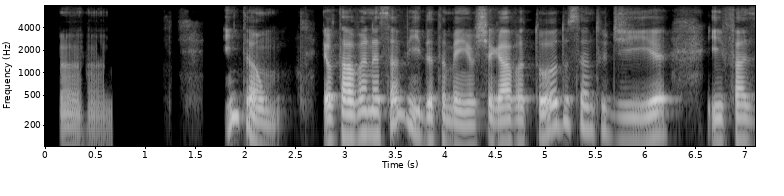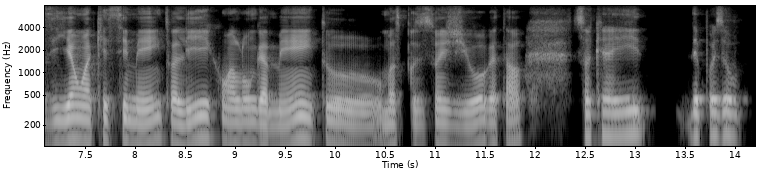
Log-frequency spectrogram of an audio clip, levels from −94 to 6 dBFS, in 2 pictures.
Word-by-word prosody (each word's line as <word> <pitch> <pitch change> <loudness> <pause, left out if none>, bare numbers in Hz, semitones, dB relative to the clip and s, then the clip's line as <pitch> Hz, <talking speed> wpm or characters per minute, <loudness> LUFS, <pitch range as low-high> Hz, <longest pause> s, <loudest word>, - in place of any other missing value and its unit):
Aham. - - -7 1.1
Então, 110 - +2 0.4
eu - - +8
estava 145 +2 +7
nessa 150 -1 +2
vida 145 0 +1
também, 110 -4 +1
eu 100 - +1
chegava 115 +3 +4
todo 200 - +2
santo 175 -5 -4
dia 130 +1 +2 0.4
e 125 0 +1
fazia 120 -1 +1
um 125 -1 +1
aquecimento 115 0 -3
ali 115 +6 0
com 115 - -7
alongamento, 110 +3 -1 0.5
umas 105 0 -5
posições 105 +1 -6
de 100 0 -8
ioga 110 +2 -2
tal, - - -5 0.5
só 140 - -4
que 150 - -7
aí 150 +2 -2 0.4
depois 150 -3 -2
eu 145 -2 -2
125 Hz, 125 wpm, -25 LUFS, 110-145 Hz, 1.1 s, eu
